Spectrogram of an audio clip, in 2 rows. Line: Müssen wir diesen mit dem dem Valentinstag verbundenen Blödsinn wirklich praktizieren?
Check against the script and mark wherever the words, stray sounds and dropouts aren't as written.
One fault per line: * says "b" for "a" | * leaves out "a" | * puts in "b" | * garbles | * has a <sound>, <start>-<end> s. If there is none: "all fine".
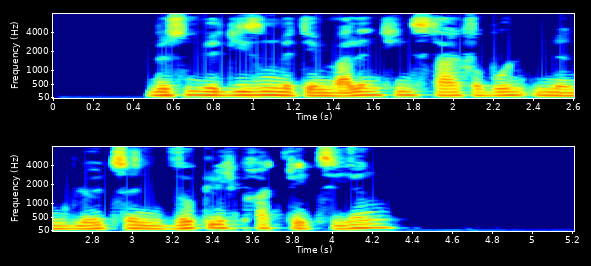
* leaves out "dem"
